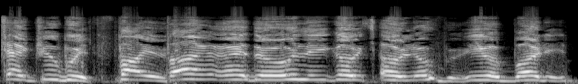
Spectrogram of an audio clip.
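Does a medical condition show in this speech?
Yes: cerebral palsy.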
